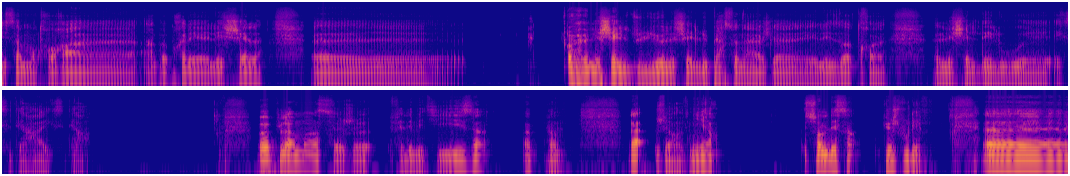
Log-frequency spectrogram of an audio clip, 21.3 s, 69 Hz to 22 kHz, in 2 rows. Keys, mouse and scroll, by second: 15.6 click.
